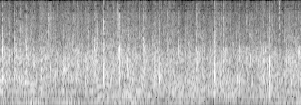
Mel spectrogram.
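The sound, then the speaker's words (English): Congregation clapping hands during a church service: dense, steady applause-like clapping that runs without a break, with a low tonal hum underneath. “Let your hand clap be proper.”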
